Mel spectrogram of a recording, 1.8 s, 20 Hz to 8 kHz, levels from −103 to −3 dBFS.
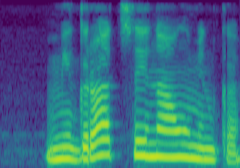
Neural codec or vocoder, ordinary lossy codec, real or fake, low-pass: none; Opus, 64 kbps; real; 7.2 kHz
